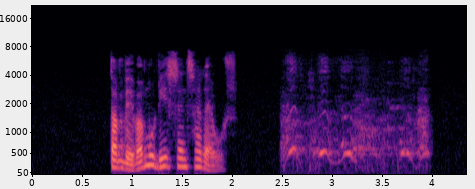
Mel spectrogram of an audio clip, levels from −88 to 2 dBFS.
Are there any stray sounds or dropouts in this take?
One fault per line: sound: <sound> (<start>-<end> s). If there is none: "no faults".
sound: bark (2.5-4.0 s)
